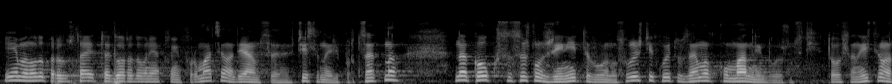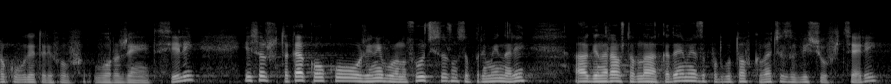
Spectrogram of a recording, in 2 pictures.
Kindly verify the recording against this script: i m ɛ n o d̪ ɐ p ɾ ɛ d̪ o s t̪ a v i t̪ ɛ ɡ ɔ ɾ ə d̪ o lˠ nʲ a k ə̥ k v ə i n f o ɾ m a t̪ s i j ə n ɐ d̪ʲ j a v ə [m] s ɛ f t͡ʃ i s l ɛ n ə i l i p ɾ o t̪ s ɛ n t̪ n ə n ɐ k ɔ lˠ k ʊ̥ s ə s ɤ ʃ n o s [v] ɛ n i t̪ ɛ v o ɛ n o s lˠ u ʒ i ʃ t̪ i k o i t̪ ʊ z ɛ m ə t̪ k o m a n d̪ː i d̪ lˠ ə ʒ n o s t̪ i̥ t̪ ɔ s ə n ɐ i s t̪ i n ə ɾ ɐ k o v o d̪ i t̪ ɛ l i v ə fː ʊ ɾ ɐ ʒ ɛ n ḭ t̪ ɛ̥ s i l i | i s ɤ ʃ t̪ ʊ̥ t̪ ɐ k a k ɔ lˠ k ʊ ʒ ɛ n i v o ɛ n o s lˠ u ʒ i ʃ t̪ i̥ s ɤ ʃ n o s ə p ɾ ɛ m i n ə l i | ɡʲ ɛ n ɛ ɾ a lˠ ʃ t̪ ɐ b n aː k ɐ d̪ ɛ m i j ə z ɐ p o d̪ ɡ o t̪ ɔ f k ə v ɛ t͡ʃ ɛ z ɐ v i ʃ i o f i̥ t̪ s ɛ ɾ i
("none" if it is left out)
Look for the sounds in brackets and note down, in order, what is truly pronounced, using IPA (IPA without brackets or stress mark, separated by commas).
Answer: m, ʒ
